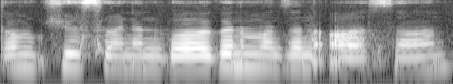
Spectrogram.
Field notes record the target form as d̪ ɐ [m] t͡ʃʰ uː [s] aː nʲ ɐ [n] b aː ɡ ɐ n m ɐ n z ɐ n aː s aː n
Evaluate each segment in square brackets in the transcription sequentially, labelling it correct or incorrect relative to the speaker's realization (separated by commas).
correct, correct, correct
